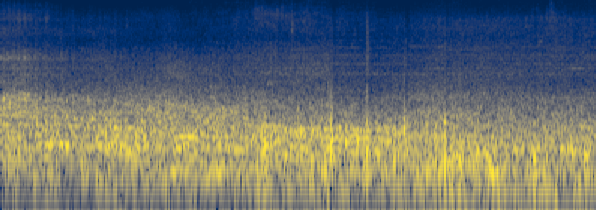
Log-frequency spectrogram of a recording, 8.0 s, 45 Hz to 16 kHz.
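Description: JR West 117 series electric multiple unit running alongside the platform, a steady rumble of wheels on rail with a few sharp clacks over the rail joints in the middle.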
